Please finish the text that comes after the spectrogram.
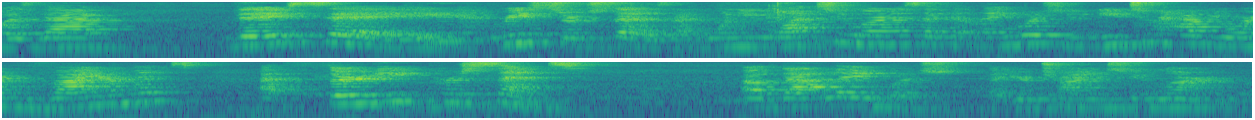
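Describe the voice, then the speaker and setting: Woman, teacher, interactive lesson, slightly high pitch, distant mic, very echoey room. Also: lively intonation, measured pace, background noise. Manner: asks the audience questions and checks with "right?". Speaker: teacher giving a talk to language students. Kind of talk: interactive classroom talk.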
